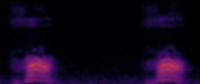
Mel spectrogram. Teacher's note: لاحظوا بأن صوت الخاء يصعد هكذا إلى سقف الحلق. خا، ولا نقول خا خا، إذا قلنا خا فقد تسفل الصوت بالخاء وليس هذا نطقا فصيحا.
